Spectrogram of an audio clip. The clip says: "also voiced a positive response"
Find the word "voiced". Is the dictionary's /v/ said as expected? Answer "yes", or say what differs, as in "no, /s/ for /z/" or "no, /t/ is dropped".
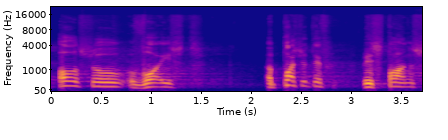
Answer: yes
